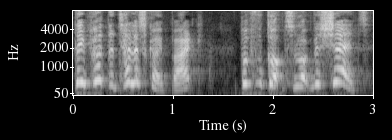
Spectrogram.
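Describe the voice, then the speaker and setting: A woman's voice: extremely high pitch, very animated, brisk. A woman playing an earnest schoolboy detective in a children's audio drama. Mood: urgent.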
